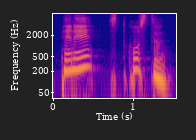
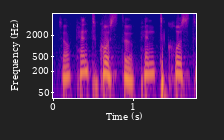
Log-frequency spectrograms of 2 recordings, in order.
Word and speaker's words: Pentecost: 영어로 보면 이 펜타코스테라는 이 단어를 그냥 그대로 음력해서 페네코스트, 그러니까 영어로 하면 T자가 영국식으로 하면 미국식으로 하면 T자가 거의 발음이 안 되고 영국식으로 하면 펜트코스트 이렇게 T자가 강하게 발음됩니다.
